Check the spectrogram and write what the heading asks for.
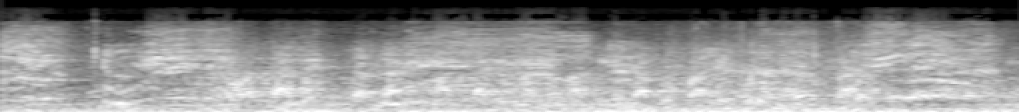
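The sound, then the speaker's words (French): Six tethered pigs in the middle of a road at a village funeral grunt and snort repeatedly, mixed into a steady, loud hubbub of people talking in the background. “Et euh, là au milieu de la route il y a six cochons entravés.”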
